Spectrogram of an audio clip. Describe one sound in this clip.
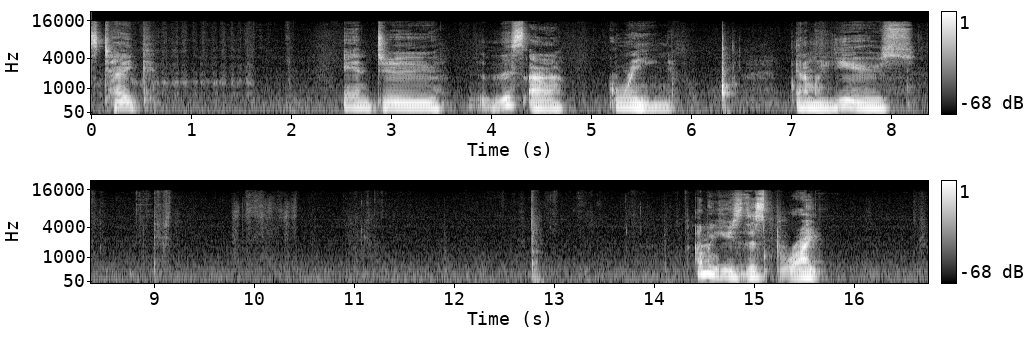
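A middle-aged woman speaks calmly and close by, in short bursts with pauses.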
